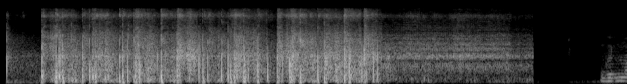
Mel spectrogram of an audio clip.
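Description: Fireworks crackling: a rapid, dense run of sharp cracks for about three and a half seconds, thinning into a steadier fizzing hiss, then cut off suddenly.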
